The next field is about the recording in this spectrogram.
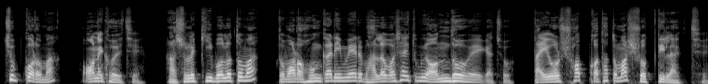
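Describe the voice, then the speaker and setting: A man voices an earnest, emphatic young husband in a cartoon drama. He speaks quickly with very animated intonation. The recording is close and dry. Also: mid-range voice, no echo, lightly acted. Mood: stern. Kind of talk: Bengali cartoon story voice acting.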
